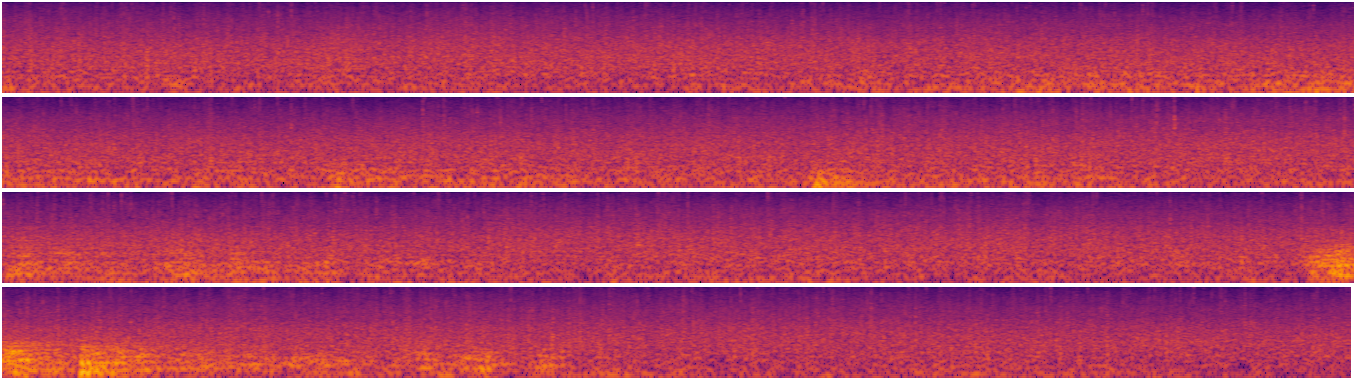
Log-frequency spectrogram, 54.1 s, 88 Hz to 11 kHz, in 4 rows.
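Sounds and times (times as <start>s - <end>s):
steady rain falling: 0.0s - 54.0s
thunder rumbling: 27.0s - 32.7s.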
